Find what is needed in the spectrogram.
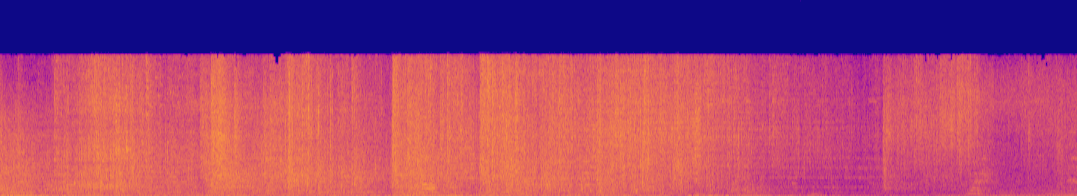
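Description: Action-film soundtrack: heavy booms and rumbling crashes over dramatic score music, easing off near the end.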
